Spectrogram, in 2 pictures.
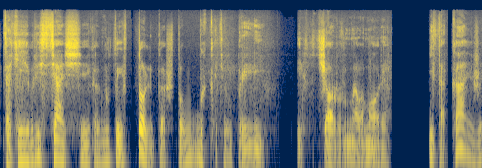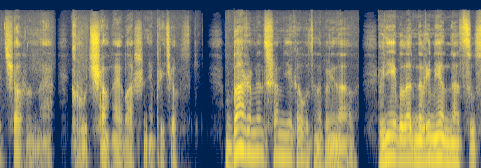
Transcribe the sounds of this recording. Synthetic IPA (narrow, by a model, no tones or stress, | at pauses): t̪ɐkʲʰijəblʲɪsʲtʲæɕːɪjəkɐɡ̚but̪ʰːəixt̪olʲkəʂt̪ovɨkə̥tʲɪlˠpɾʲɪlʲif | ist͡ɕo̰rnə̰və̰mo̰ɾʲə | it̪ɐkʰajəʐɨt͡ɕo̰rnəjə | krʊ̰t͡ɕonə̰jə̰baʂɨnʲəpɾʲɪt͡ɕo̰skʲɪ̥ | barmʲɪnʂɐmnʲekɐvo̞̰t̪ənəpəmʲɪna̰lˠə | vnʲejbɨlˠaɐd̪nəvɾʲɪmʲenːəjɐt̪sut̪s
